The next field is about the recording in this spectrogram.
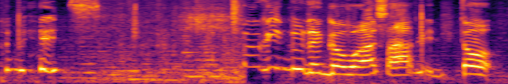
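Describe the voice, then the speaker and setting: A woman's voice: high voice, very animated, slow, over music, heavily acted. A woman acting a hurt, outraged wealthy mother in a Filipino radio drama, emotional and melodramatic. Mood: anguished, reproachful.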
